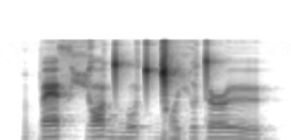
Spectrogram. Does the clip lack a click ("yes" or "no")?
no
